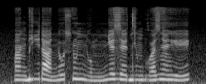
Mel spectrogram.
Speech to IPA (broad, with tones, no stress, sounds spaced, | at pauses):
ã˧ ɡ͡b iː˦ ɾ aː˨ n o˦ s ũ˦ ɲ oː˨ m ɲ ɛ˦ z ɛ˧ d ĩ˧ ɡʷ a˨˦ z ɛ̃˧ ɣ e˨˦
